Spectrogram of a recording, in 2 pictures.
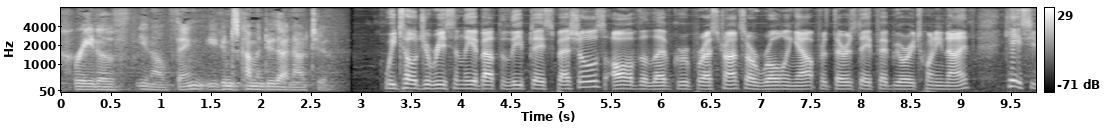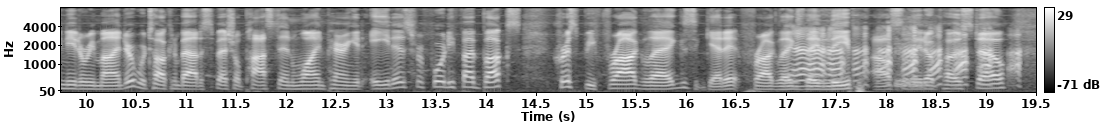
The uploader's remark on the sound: We're back at Dom DeMarco's Pizzeria & Wine Bar on West Charleston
